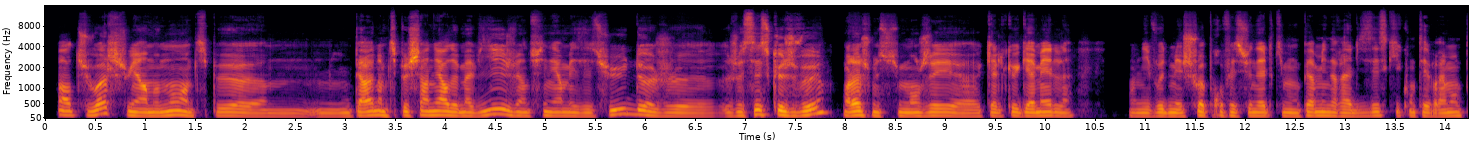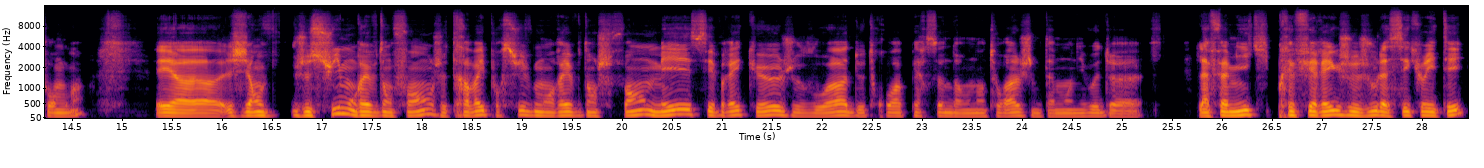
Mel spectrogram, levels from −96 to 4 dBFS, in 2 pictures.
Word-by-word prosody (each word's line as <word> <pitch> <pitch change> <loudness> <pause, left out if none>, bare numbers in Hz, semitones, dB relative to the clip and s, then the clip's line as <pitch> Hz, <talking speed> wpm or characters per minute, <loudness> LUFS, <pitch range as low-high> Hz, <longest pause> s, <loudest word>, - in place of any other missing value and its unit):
Alors 130 -2 +1
tu 125 - -3
vois, 155 +7 +3
je 190 - -2
suis 120 -2 +1
à 110 - +3
un - - +3
moment 120 +5 +1
un 115 - -2
petit - - -7
peu, 110 -3 -3
hem 95 -2 -11 0.2
une 105 - -6
période 120 +5 +3
un 130 - +2
petit 110 - -1
peu 125 - -2
charnière 130 +1 +6
de 115 - +1
ma 110 0 -1
vie, 145 +10 -1
je 140 - 0
viens 115 -2 -3
de - - -9
finir 110 -2 -2
mes 110 -2 -4
études, 150 - -2
heu, 130 -5 +2
je 105 -2 -6 0.2
je 115 +2 -3
sais 150 +8 +1
ce 140 - +1
que 140 - +4
je 110 -3 +2
veux. 135 +9 +2 0.2
Bah 115 - +1
là, 125 +2 +8
je 120 -2 -2
me 110 - -1
suis 105 - -6
mangé, 110 +1 0
heu, 95 -1 -6
quelques 105 +2 -3
gamelles 110 -1 +1 0.5
au 105 - -10
niveau 100 +1 -3
de - - -5
mes 100 -2 0
choix 110 +2 +1
professionnels 110 -1 -1
qui 110 - -8
m'ont 100 -2 -3
permis 115 +2 0
de 110 - -2
réaliser 105 +2 -4
ce 120 - -8
qui - - -9
comptait 110 -1 -5
vraiment 105 +3 -3
pour 105 -1 -5
moi 100 0 -6 0.7
et 110 0 +7
heu, 100 -1 +4
j'ai 105 +3 +4
env 115 0 +3 0.3
je 120 -1 +1
suis 160 +9 +3
mon 165 -7 +1
rêve 120 -2 +4
d'enfant, 115 +6 -2
je 130 -8 -6
travaille 120 +5 0
pour 110 -6 -13
suivre 130 +1 +1
mon 110 -2 -1
rêve 115 +1 +1
d'enfant, 120 +5 -2
mais 145 +4 +2
c'est 145 -5 -1
vrai 120 +4 0
que 135 0 0
je 125 -4 -5
vois 100 +4 -1
2-3 105 0 -6
personnes 110 -1 -6
dans 100 -1 -7
mon 100 0 -7
entourage, 105 +2 -3
notamment 100 0 -8
au - - -6
niveau 100 +1 -6
de 90 -4 -6 0.6
la 105 - +4
famille 120 +5 +5
qui 145 - -7
préféraient 125 0 +4
que 140 - +3
je 125 -2 +2
joue 115 +4 +1
la 120 -2 +6
sécurité. 120 +3 +1
110 Hz, 215 wpm, -23 LUFS, 105-125 Hz, 0.7 s, là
